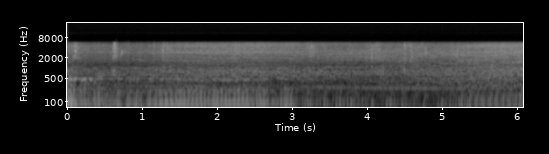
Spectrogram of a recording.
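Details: 1991 Nissan 240SX (S13) with RB20DET turbo swap; lumpy, uneven idle with irregular stumbles and dips in exhaust beat while revving, sounds like a bad misfire, cause unconfirmed.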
